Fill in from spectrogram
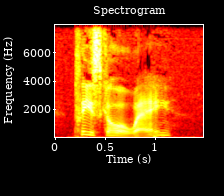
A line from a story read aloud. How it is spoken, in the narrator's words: begged one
